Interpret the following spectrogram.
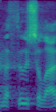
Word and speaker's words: Methuselah: back to meth metha I'm mispronouncing that methusa back to Methuselah George Bernard Shaw in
